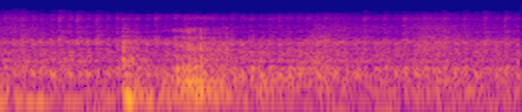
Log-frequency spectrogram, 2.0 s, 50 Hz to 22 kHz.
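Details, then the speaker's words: Aqua QW950XT twin-tub washing machine (complaints: leaking, weak spin dryer), wash motor tested on timer: brief thump at switch-on then a low steady smooth hum with no grinding or rattle; wash motor works normally. "Berfungsi teman-teman ya. Untuk ininya berfungsi kemudian pengeringnya apakah berfungsi?"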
